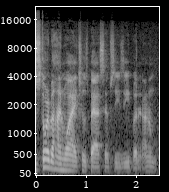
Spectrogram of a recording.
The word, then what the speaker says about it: BASSFZz: There's a story behind why I chose BASSFZz, but I'm not gonna go into it today.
